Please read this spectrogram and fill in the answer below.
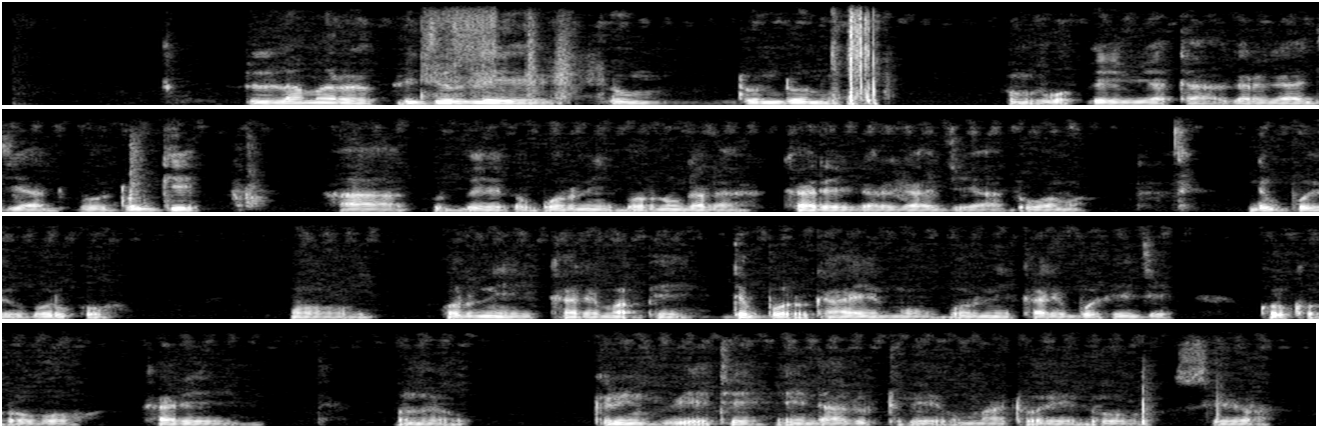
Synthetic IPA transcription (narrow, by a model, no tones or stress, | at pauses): lamaɾpid͡ʒiɾlɛɗum | dɔndonu | ɗumwɔɓːɛwijataɡaɾɡad͡ʒijaɗuɔdoɡːɛ | haɗuɓɛɗɔ̰ɓoɾniɓoɾnuŋɡalakʰaɾɛɡaɾɡad͡ʒijaɗuwama | dɛbːɔɛɡɔɾkɔ̰ | mɔ | ɓoɾnikʰaɾɛmaɓːɛdɛbːɔɗɔ̰kaɛnmɔɓoɾnikaɾɛboɗɛd͡ʒɛ | ɡ̥ɔɾkʰɔɗɔbɔ | kʰaɾɛ | ɗɔn | ɡ̥ɾinwḭʔɛ̰tʰɛɛndalutːuɓɛumːatʰɔ̰ɾɛɗɔsɛɾa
